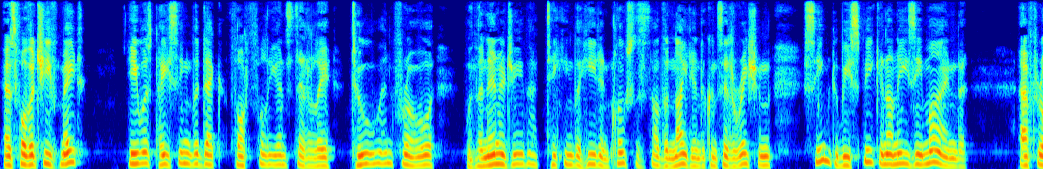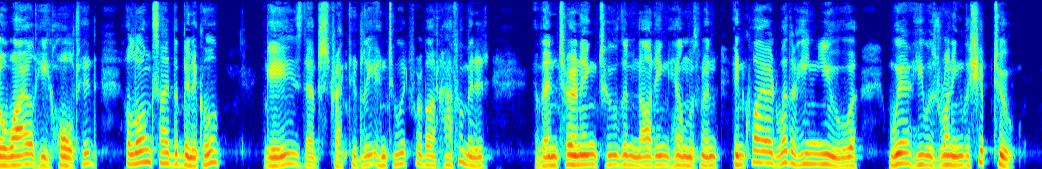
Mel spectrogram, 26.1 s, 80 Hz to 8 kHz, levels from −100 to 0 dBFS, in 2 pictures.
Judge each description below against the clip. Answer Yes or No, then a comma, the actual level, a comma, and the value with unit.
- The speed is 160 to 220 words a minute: Yes, average, 165 wpm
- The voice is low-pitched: No, medium, 160 Hz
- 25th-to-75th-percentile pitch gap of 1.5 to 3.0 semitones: Yes, average, 2.7 semitones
